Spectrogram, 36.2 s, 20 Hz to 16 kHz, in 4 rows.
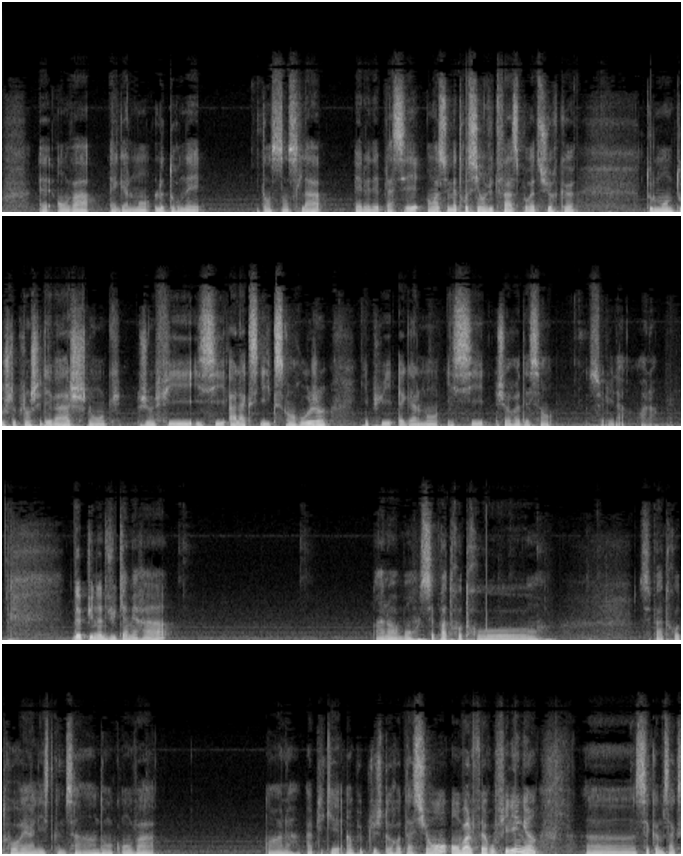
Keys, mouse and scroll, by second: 0.6 r, 3.1 g, 4.9 KP_1, 6.0 scroll up 4, 6.8 alt+shift+click, 7.4-7.8 scroll up 2, 8.6 g, 12.4 Tab, 12.8 right click, 13.1 Tab, 14.0 g, 16.2 Tab, 16.6-17.4 scroll down 2, 17.4 scroll down 1, 17.4 KP_0, 19.7 right click, 21.4 right click, 23.2 KP_3, 24.1 alt+shift+click, 25.3 alt+click, 26.7 alt+click, 27.4 Tab, 28.4 r, 30.9 Tab, 31.8 alt+click, 35.3 alt+click, 36.0 KP_0.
